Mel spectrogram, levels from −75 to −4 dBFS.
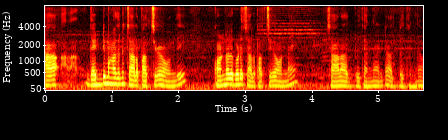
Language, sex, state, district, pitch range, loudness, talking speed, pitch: Telugu, male, Andhra Pradesh, Krishna, 115-145 Hz, -21 LUFS, 170 wpm, 125 Hz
